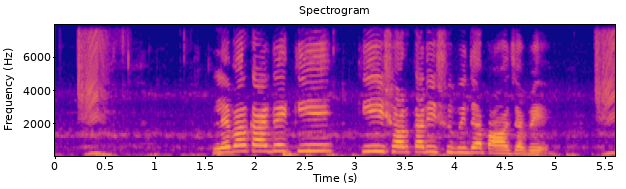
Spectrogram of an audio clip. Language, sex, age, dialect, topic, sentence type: Bengali, male, 18-24, Rajbangshi, banking, question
